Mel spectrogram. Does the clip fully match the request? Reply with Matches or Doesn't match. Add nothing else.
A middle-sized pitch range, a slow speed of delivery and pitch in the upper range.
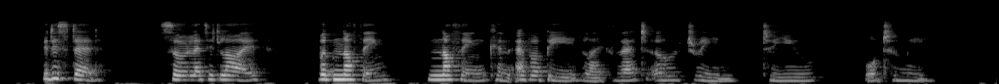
Matches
